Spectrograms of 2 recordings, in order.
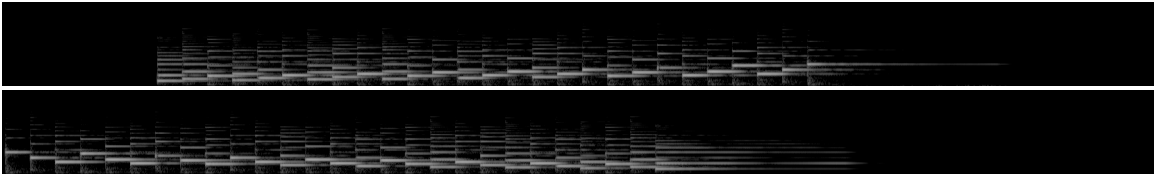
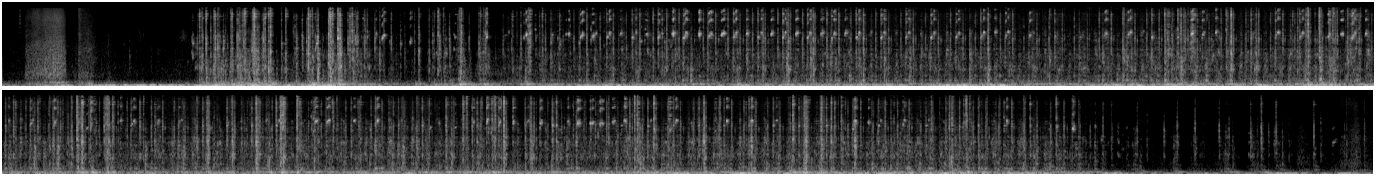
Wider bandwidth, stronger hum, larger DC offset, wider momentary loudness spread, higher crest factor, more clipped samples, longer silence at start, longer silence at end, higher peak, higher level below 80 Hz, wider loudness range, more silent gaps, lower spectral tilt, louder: second, 7.8 kHz vs 17 kHz; neither; neither; second, 11 LU vs 15 LU; second, 14 dB vs 26 dB; neither; first, 1.55 s vs 0 s; first, 3 s vs 0 s; second, -22 dBFS vs 0 dBFS; second, -74 dBFS vs -30 dBFS; first, 10 LU vs 5 LU; first, 10.62-11.55 s vs none; first, -5.5 dB/octave vs -2 dB/octave; second, -34 LUFS vs -25 LUFS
